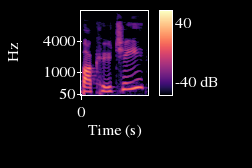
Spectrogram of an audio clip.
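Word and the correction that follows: bakuchiol: I think I just, cause I like that it said coochie in it, but how do you say it again? – Bakuchul. – Bakuchul.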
